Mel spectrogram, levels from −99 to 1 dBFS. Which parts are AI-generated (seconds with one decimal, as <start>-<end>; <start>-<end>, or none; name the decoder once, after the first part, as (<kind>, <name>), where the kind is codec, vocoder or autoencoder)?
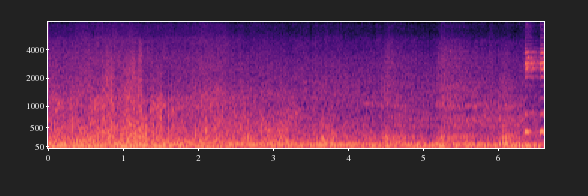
none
